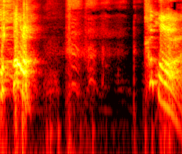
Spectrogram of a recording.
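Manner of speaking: very high, loud shout with big pitch swoops. Imitating a game show host reacting to a stupid answer: Steve Harvey impression. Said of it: "That was your Steve Harvey impression?".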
